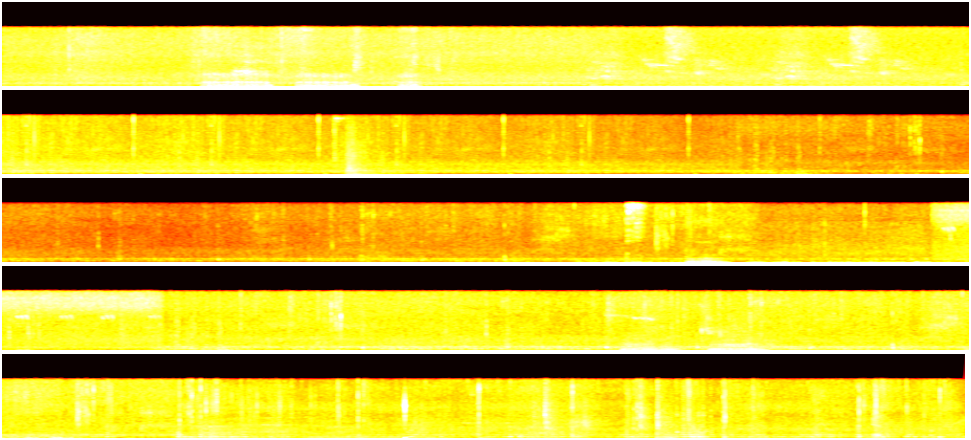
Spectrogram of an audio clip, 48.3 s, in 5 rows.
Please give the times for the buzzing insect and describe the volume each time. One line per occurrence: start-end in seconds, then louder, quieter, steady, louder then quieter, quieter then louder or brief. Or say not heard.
0.0-48.2 quieter then louder.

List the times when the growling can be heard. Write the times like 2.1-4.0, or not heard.
2.0-4.2, 25.6-26.6, 35.0-36.7.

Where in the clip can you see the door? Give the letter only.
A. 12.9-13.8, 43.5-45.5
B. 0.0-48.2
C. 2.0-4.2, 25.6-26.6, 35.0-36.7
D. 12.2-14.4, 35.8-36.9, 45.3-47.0
A.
